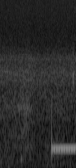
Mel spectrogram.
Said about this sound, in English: I'm calling her cell phone.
